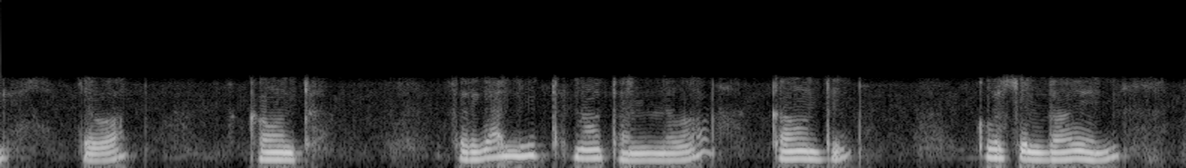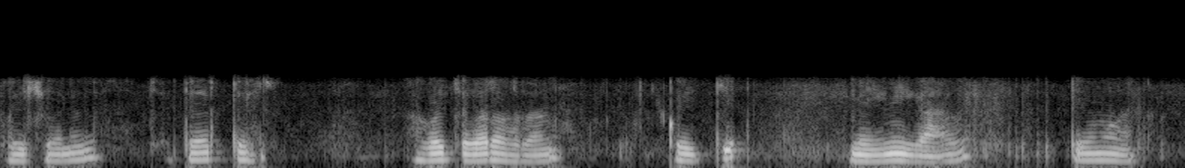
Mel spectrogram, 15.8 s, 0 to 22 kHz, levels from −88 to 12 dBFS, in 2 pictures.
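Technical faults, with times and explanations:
Throughout, G.723.1 codec: the speech sounds muffled, hoarse and boxy, with consonants smeared together. The band is cut to roughly 150 Hz to 3.5 kHz, so there is no sibilant sparkle or chest weight. The heavy damage fits a very low bitrate near 6 kbit/s: the codec models the voice in 30 ms frames and updates that model slowly, so quick articulation is blurred.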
